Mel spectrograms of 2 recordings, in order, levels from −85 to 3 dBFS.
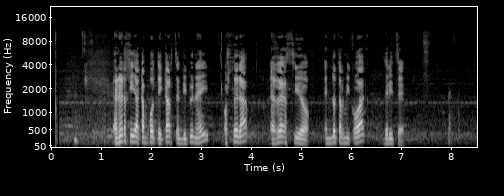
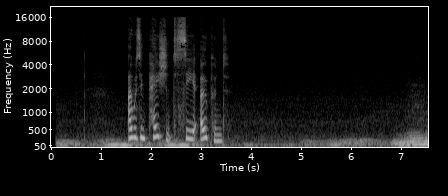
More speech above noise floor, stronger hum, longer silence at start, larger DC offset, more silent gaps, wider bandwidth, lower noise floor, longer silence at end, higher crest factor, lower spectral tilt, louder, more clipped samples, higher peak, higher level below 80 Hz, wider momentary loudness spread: first, 33 dB vs 24 dB; neither; first, 0.35 s vs 0.1 s; neither; neither; second, 11 kHz vs 16 kHz; about the same, -55 dBFS vs -54 dBFS; first, 0.55 s vs 0 s; about the same, 22 dB vs 20 dB; about the same, -5.5 dB/octave vs -5.5 dB/octave; first, -23 LUFS vs -32 LUFS; neither; first, -2 dBFS vs -14 dBFS; second, -72 dBFS vs -42 dBFS; second, 18 LU vs 24 LU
